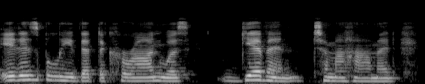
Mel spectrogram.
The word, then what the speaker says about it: Quran: may have seen sacred writing of this religion pronounced and spelled many different ways KO ra n or qura n or q you are ' aan well the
